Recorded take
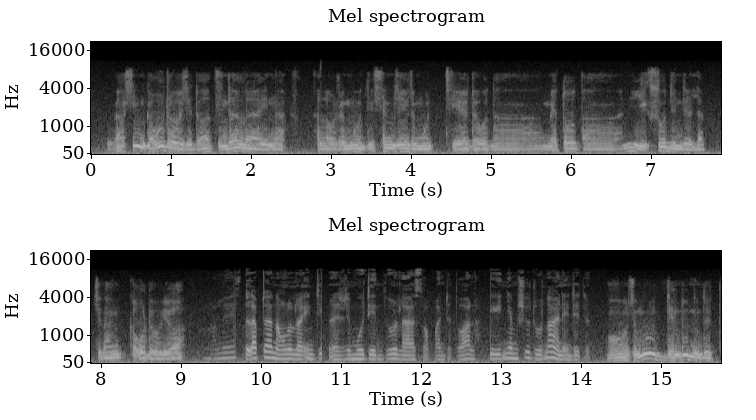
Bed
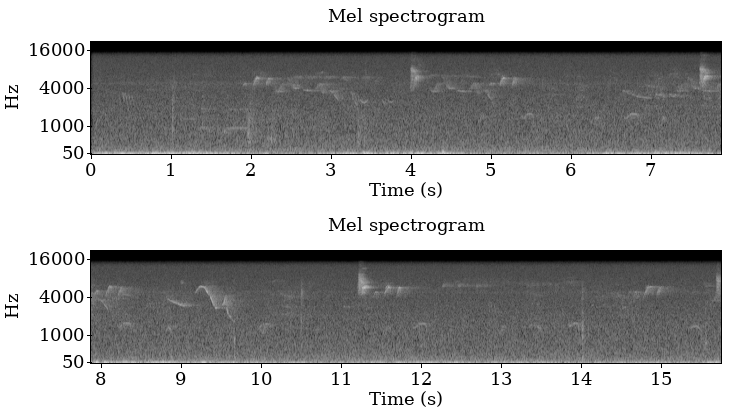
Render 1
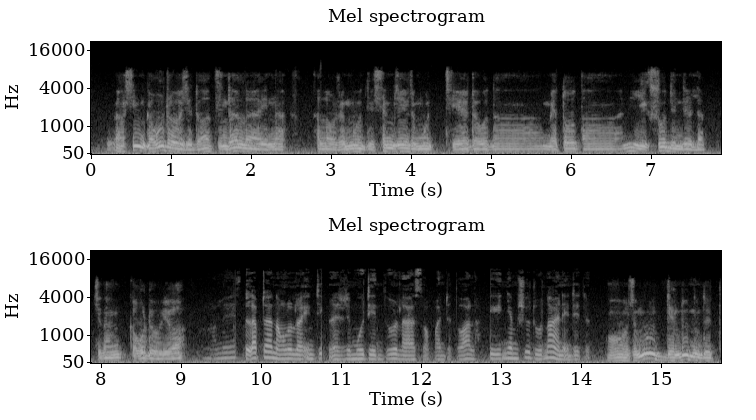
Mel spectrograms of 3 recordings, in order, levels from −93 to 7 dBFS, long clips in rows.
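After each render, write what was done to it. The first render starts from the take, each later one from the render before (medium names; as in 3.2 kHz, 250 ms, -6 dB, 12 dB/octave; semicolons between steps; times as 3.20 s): noise reduction 9 dB, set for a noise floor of -43 dBFS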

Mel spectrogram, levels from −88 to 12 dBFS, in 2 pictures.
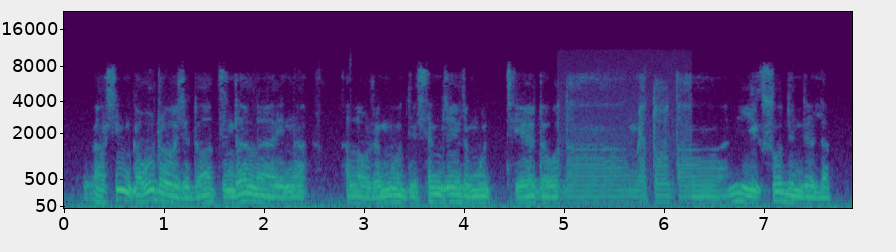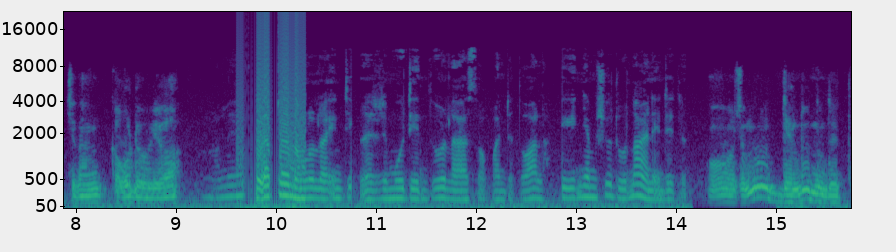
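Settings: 4.93–6.28 s: spectrum-flattening compressor 2:1; 9.60–10.30 s: square wave that keeps the level; 14.15–15.00 s: high-pass 320 Hz -> 140 Hz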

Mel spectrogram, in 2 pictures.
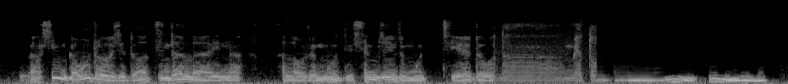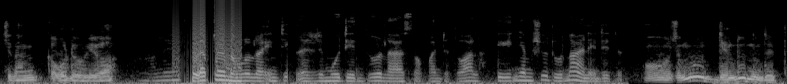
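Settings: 5.96–7.79 s: resonant low-pass 190 Hz, resonance Q 2.1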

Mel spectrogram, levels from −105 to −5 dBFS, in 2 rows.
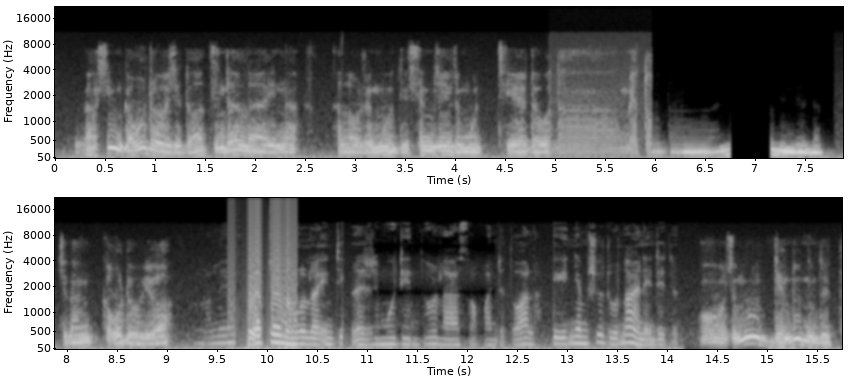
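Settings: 6.75–7.15 s: mute; 11.05–12.28 s: static phaser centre 1.7 kHz, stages 6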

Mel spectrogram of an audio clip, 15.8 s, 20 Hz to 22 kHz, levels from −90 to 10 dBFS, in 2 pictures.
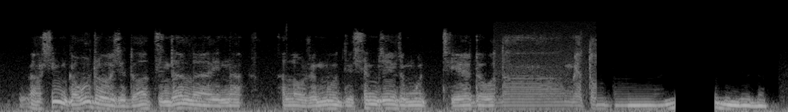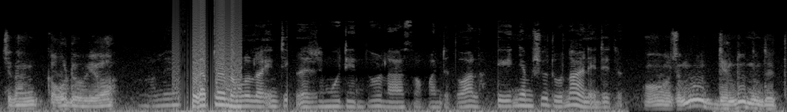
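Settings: treble shelf 5.3 kHz -5.5 dB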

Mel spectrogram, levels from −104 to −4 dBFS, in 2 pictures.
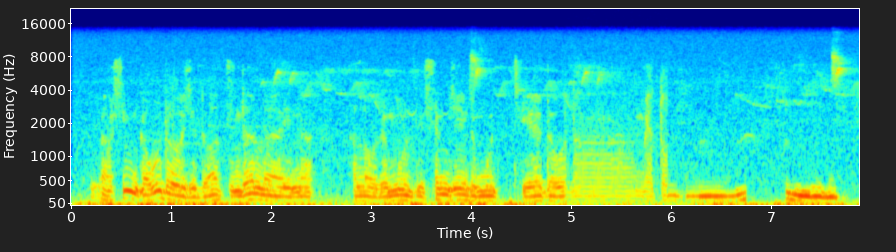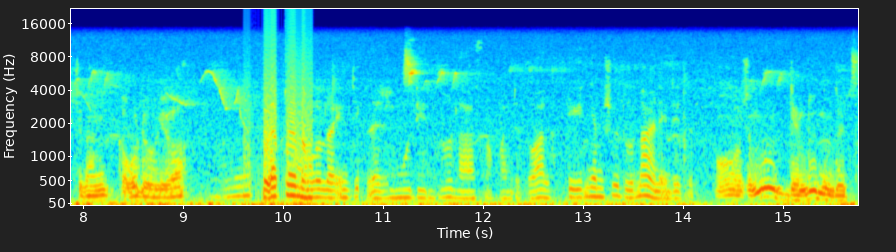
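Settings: add bed -12.5 dB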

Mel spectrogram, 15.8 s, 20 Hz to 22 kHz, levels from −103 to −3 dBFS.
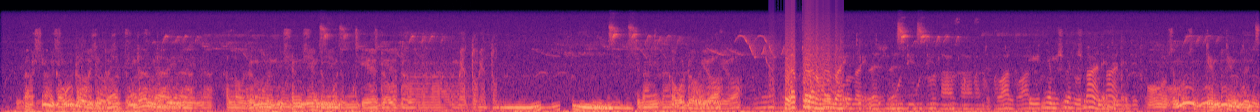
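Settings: delay 244 ms -4 dB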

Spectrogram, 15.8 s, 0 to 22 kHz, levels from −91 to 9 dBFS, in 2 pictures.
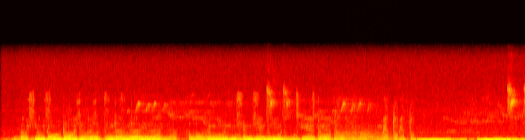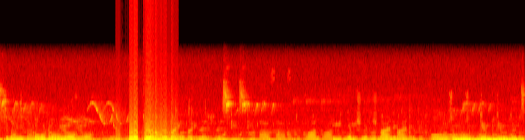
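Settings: trim +5 dB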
